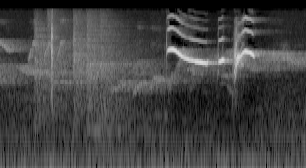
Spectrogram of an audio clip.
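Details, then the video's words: Short shama phrase: a smooth, falling whistle followed by two quick, rising whistled notes, after a faint noisy lead-in. The tail-flicking bird is used to stimulate contest singing. "Chòe lửa tạch đập đuôi kích thích lửa lên lửa rất nhanh kích chim hót đấu hiệu quả"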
